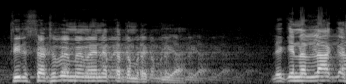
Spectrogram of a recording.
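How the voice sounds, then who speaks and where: With noticeable background noise behind him, this man talks in a high voice. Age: 60s. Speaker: Islamic preacher. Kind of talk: sermon. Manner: animated.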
